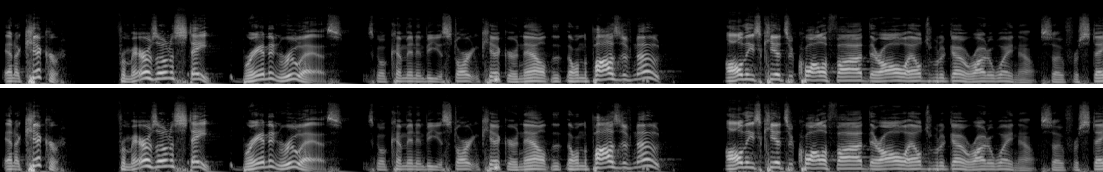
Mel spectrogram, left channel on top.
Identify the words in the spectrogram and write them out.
And a kicker from Arizona State, Brandon Ruiz, is going to come in and be a starting kicker. Now, on the positive note, all these kids are qualified. They're all eligible to go right away now. So for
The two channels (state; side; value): identical; both; correlation 1.00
